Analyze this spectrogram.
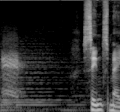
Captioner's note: German spoken audio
